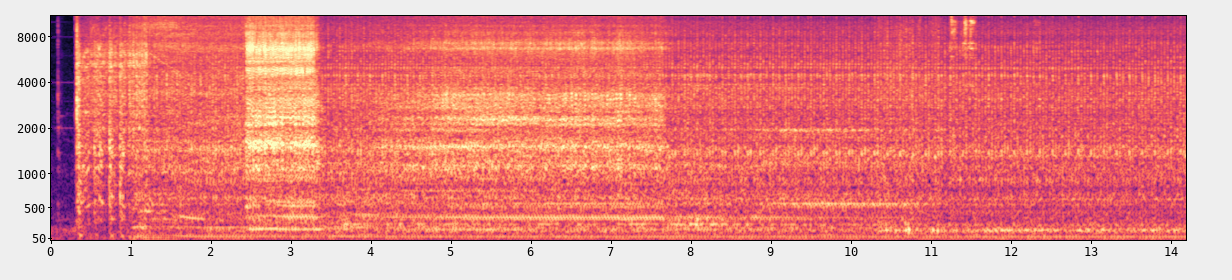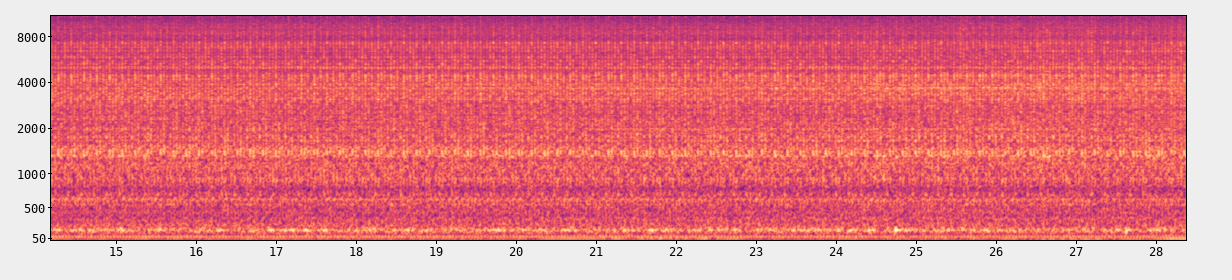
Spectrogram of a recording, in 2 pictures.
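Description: Car engine starting, running a little higher for several seconds with a brief louder burst about three seconds in, then settling to a steady idle. It is driving the power-steering pump, which flushes the old fluid out through the disconnected return hose while new fluid is poured into the reservoir.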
